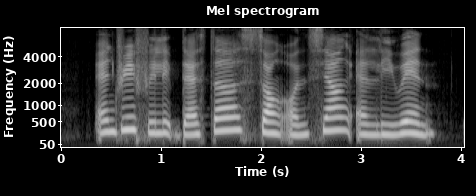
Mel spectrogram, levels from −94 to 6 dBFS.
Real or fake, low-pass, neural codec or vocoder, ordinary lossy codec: real; none; none; none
